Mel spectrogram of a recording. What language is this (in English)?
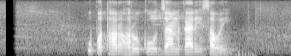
Nepali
